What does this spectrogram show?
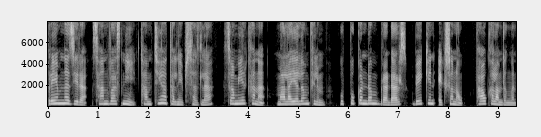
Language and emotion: Bodo, neutral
